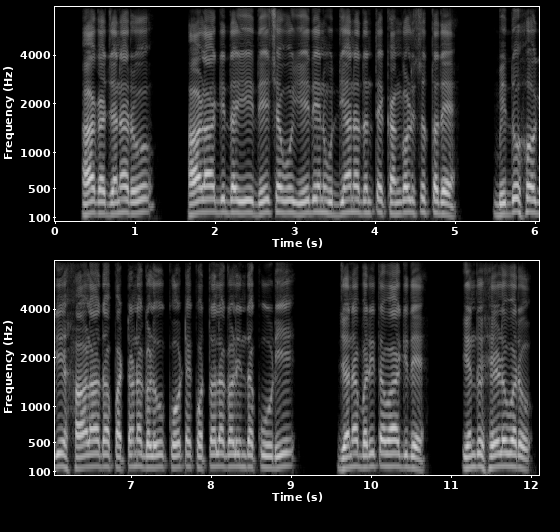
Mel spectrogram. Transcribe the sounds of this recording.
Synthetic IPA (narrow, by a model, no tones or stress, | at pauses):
aːɡɐd͡ʒɐnɐɾu | haːɭaːɡid̪ːɐiːd̪ɛːʃɐʋueːd̪eːnuːd̪jaːnɐd̪ɐnt̪e̞kɐŋɡoɭisut̪ːɐd̪e̞ | bid̪ːuɦo̞ːɡihaːɭaːd̪ɐpɐʈːɐɳɐɡɐɭukoːʈe̞kɔt̪ːɐlɐɡɐɭind̪ɐkuːɽi | d͡ʒɐnɐbɐɾit̪ɐʋaːɡid̪e̞ | end̪uɦe̞ːɭuʋɐɾu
